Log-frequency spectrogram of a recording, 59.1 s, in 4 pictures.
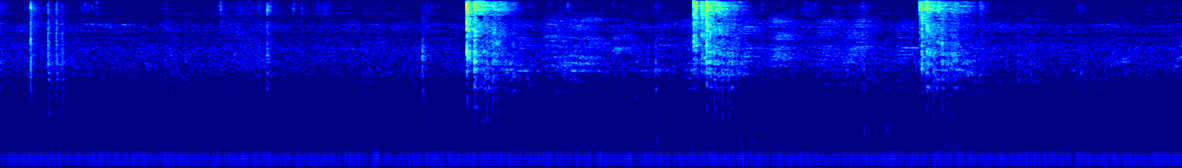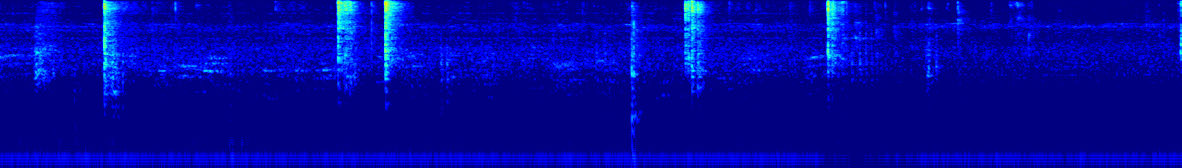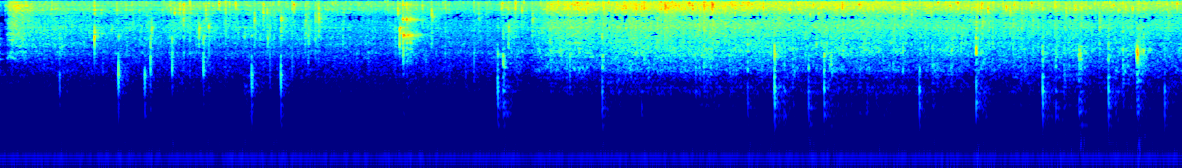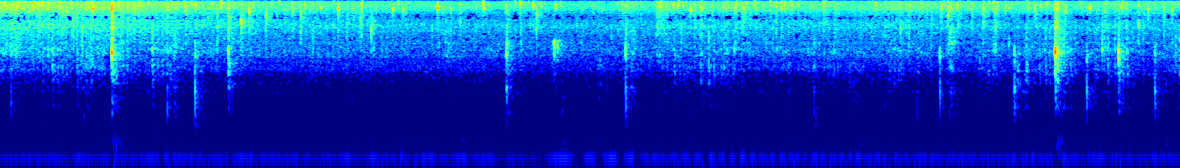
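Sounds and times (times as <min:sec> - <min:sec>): onions sizzling in hot oil: 0:29.6 - 0:59.0.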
